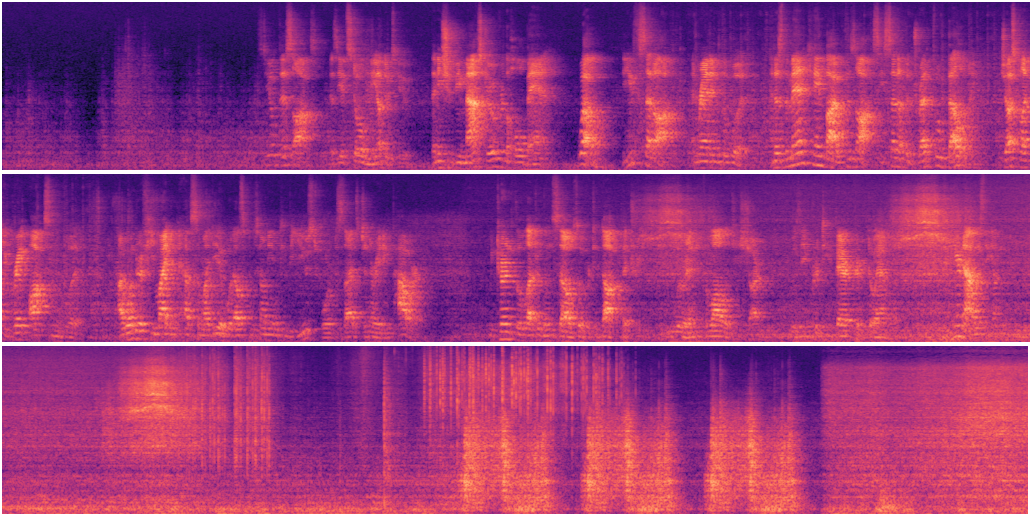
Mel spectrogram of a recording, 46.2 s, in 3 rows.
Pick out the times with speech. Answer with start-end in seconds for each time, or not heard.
4.0-16.6, 17.1-21.6, 22.7-28.9, 29.6-30.4.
